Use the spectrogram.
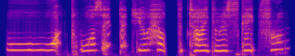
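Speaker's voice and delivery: high, dopey questioning jackal; puzzled jackal. Acted. Jackal playing dumb.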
